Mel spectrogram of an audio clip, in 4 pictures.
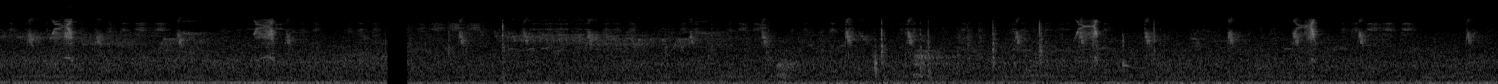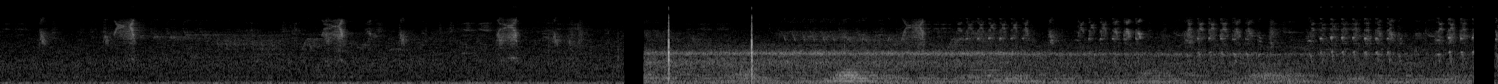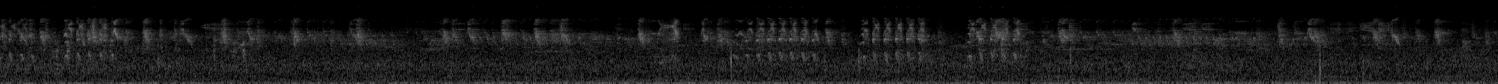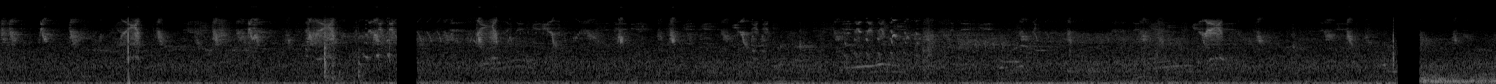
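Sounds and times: owl chicks chirping: 2.5s - 3.0s, 21.5s - 31.2s.

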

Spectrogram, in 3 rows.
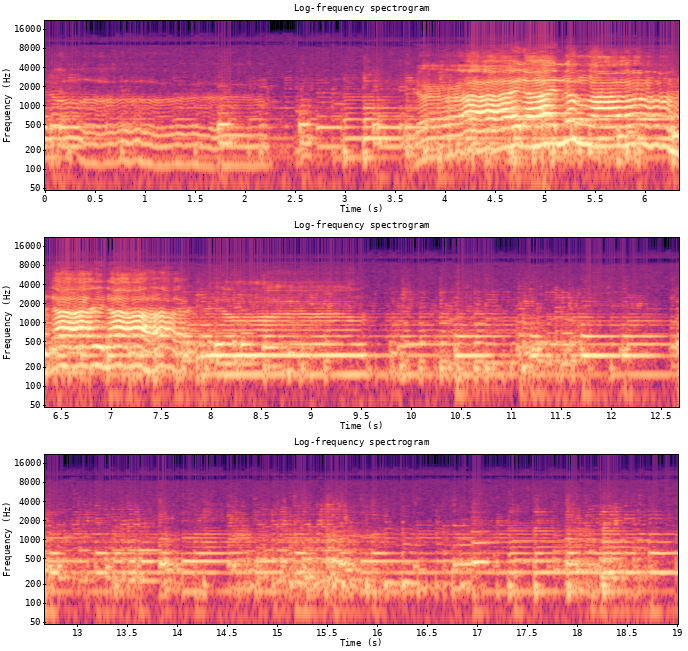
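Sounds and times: person singing with vibrato: 0.0s - 2.5s, 3.7s - 9.9s
plucked guitar melody: 0.0s - 19.0s.

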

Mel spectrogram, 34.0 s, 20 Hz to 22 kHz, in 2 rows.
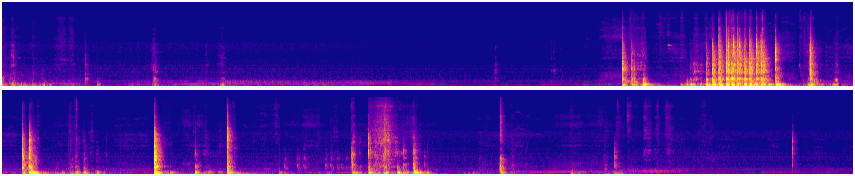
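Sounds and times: sharp wooden knocks: 14.1s - 16.3s.

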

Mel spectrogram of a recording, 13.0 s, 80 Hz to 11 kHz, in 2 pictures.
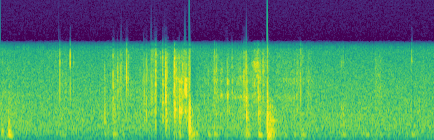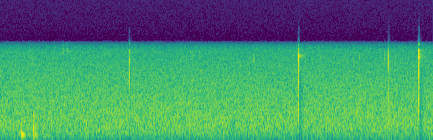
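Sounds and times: handling rustles and clicks: 0.9s - 7.1s.

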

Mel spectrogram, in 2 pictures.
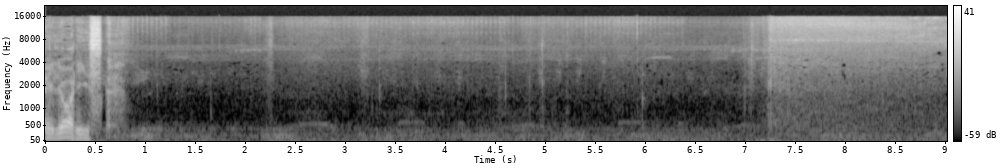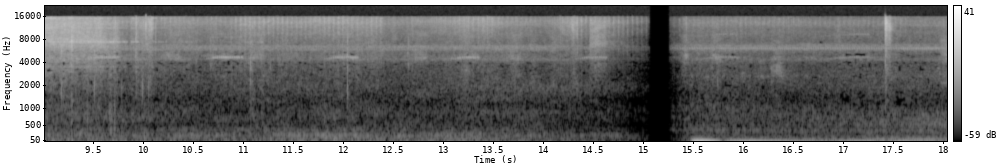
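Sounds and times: faint insect chirps: 0.0s - 18.0s
steady hiss: 7.0s - 10.1s.

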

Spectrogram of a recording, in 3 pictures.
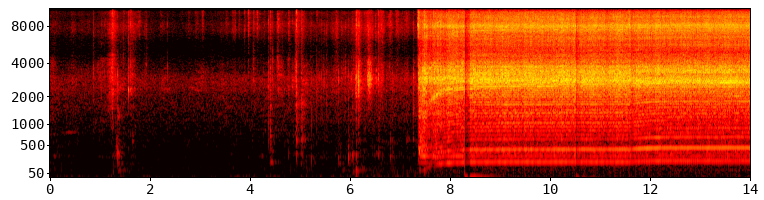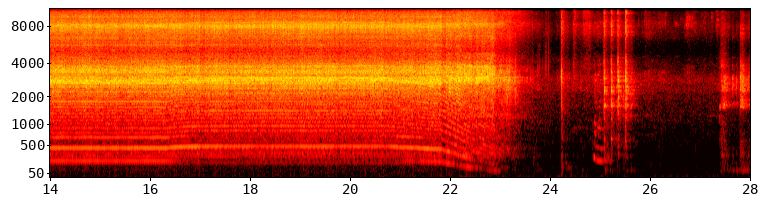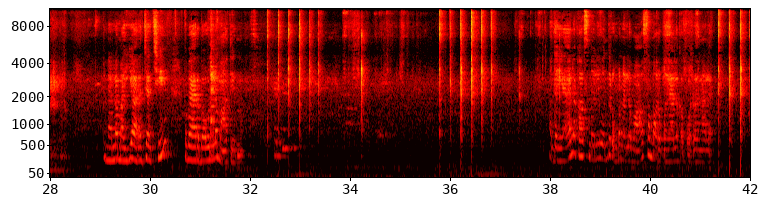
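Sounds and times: mixer grinder whining: 7.4s - 23.7s.

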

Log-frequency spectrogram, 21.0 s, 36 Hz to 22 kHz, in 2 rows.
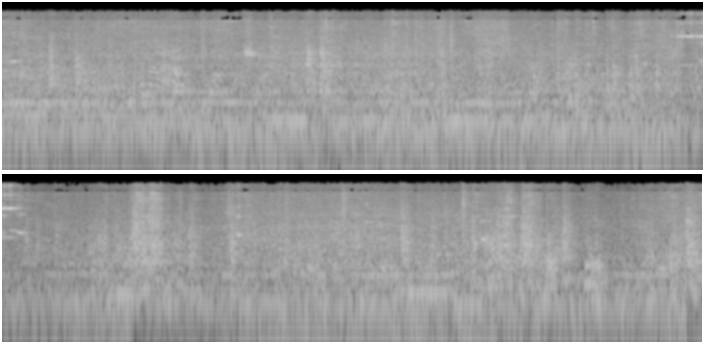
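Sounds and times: excavator diesel engine droning: 0.0s - 21.0s
high squeal: 10.1s - 11.0s.

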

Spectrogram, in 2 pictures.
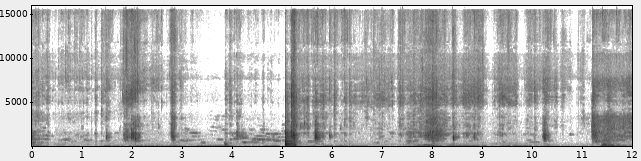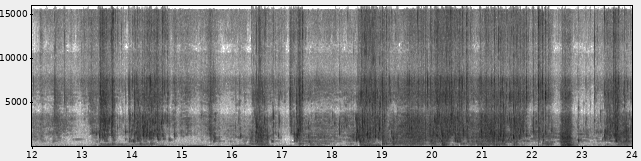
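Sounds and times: wet splashing and sloshing: 11.2s - 24.0s.

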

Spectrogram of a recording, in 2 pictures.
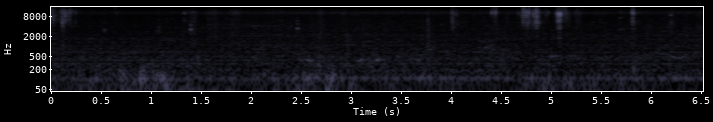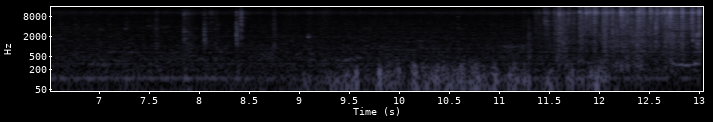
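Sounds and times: soft eating sounds: 0.0s - 9.8s.

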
